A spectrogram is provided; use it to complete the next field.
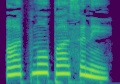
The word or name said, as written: ಆತ್ಮೋಪಾಸನೆ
